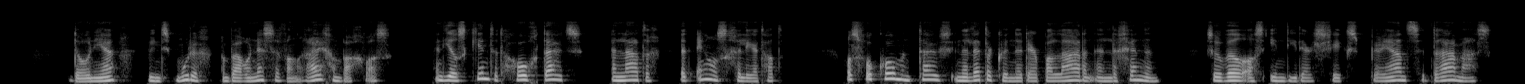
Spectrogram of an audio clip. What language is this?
Dutch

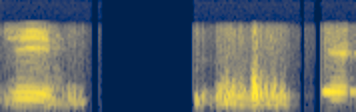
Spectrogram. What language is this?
Dogri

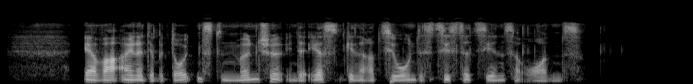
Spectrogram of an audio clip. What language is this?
German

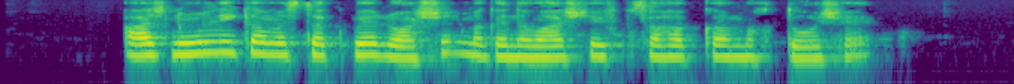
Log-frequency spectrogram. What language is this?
Urdu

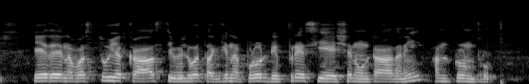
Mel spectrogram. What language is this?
Telugu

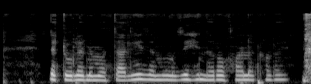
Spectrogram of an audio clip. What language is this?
Pashto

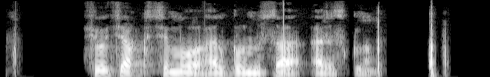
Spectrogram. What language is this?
Uyghur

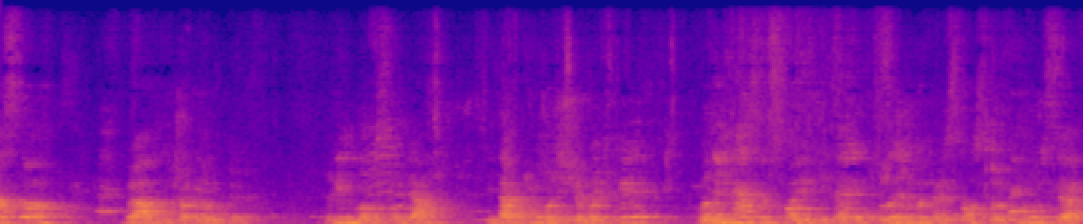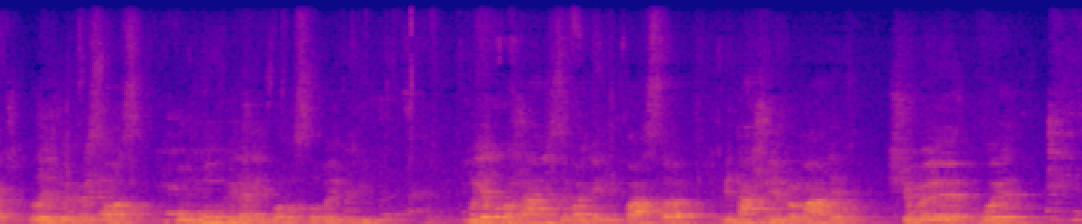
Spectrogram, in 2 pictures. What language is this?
Ukrainian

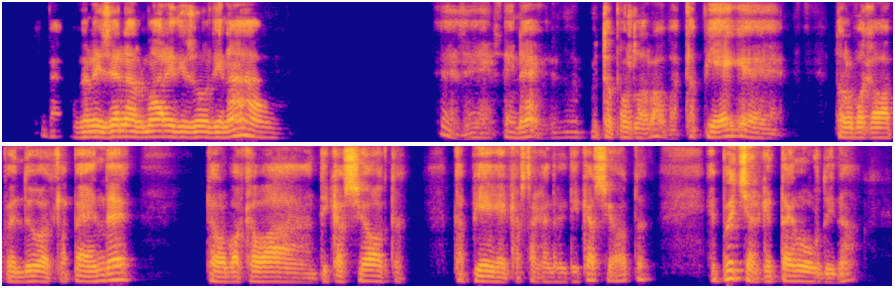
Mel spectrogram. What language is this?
Piedmontese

